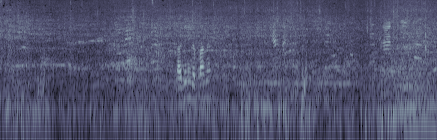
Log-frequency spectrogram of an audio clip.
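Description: Many people talk in a busy crowd nearby.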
